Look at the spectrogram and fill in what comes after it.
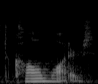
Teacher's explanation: then you'd have stress on the second and third syllables, to calm waters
